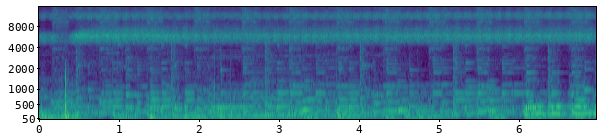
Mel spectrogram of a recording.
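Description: Continuous high chirring of crickets under melodic instrumental music with a steady low beat; a single sharp click about a third of a second in.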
